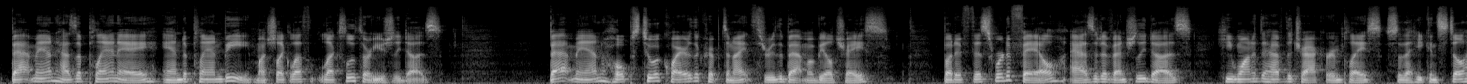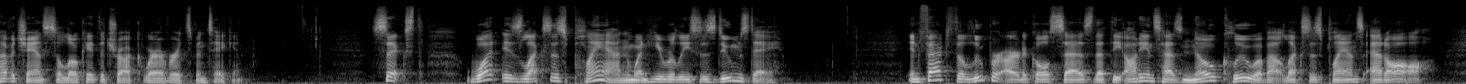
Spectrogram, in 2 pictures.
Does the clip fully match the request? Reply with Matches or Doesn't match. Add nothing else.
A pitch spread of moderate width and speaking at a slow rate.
Doesn't match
